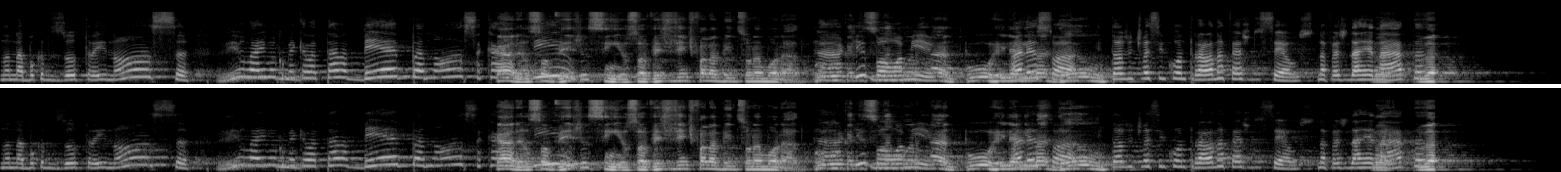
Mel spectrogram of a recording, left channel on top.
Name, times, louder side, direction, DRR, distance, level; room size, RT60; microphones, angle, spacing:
voice 1, 0.0-1.9 2.2-5.8 8.1-9.5 10.1-14.3, left 2 dB, 45° left, 12 dB, 1.1 m, -28 dB
voice 2, 2.2-3.0 5.0-11.1 13.7-14.4, right 1 dB, 15° right, 11 dB, 0.8 m, -26 dB
26.0 x 26.0 x 6.9 m, 1.3 s
head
